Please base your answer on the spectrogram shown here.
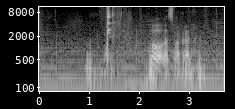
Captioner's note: club strikes ball loudly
